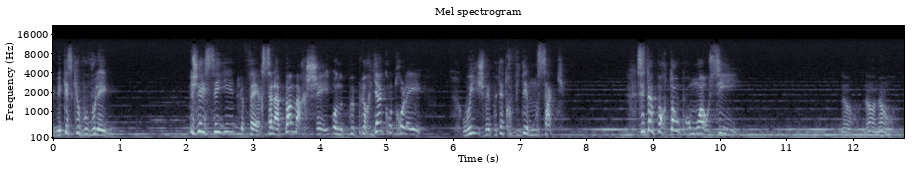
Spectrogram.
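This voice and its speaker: A secretive, worried conspirator. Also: male voice, high voice. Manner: tense, conspiratorial. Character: secretive, worried man on the phone. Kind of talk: French film dub.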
